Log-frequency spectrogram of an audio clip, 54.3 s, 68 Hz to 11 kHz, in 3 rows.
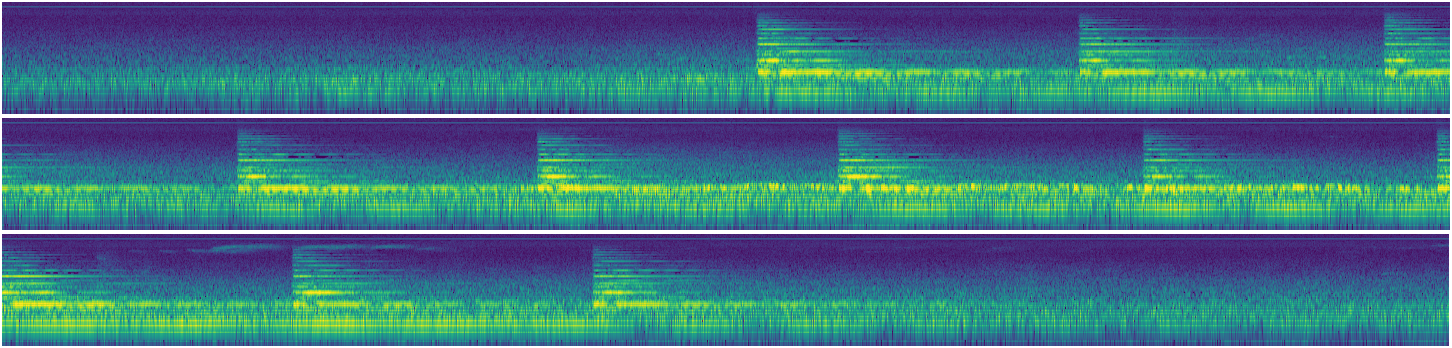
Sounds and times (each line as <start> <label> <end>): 0.0 city background noise 54.2
9.4 Church clock striking 10 pm 16.4
17.2 Church clock striking 10 pm 27.4
28.5 Church clock striking 10 pm 30.0
32.4 Church clock striking 10 pm 34.1
36.0 Church clock striking 10 pm 37.8
39.8 Church clock striking 10 pm 42.4
43.2 Church clock striking 10 pm 46.6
